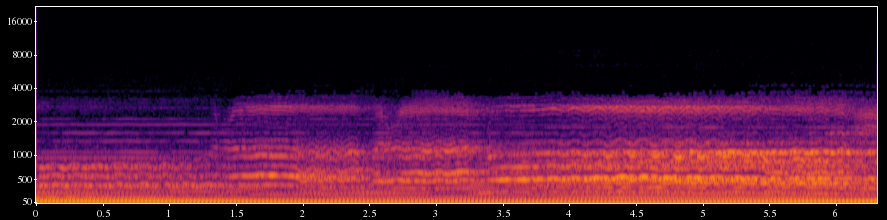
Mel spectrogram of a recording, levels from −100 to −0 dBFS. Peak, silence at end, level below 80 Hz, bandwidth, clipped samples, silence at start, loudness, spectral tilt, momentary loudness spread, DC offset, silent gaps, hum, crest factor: -16 dBFS; 0 s; -30 dBFS; 3.5 kHz; under 0.1%; 0 s; -31 LUFS; -10.5 dB/octave; 5 LU; under 0.1%; none; none; 12 dB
